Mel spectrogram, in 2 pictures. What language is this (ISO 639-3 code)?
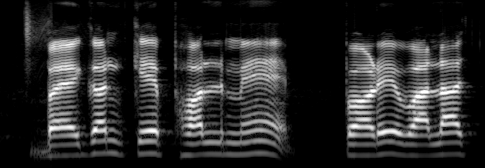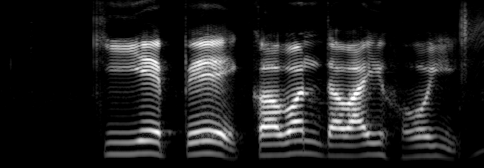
bho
